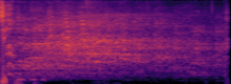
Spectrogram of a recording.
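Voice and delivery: a long, airy, unvoiced laugh; breathy laugh. Real, not acted. Laughing at husband's answer. (tertawa terbahak tanpa suara)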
